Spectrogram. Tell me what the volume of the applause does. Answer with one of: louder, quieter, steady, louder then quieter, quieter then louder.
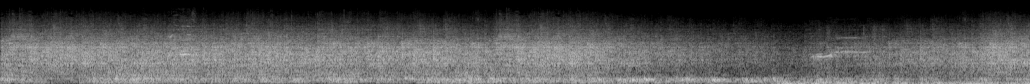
quieter.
